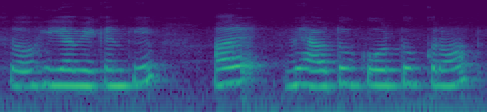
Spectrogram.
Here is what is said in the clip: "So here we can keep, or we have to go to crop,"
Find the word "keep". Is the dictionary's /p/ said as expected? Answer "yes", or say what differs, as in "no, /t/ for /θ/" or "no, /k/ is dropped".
no, /p/ is dropped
